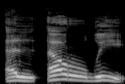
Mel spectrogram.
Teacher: وكلمة الأرض نحافظ على ترقيق الهمزة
